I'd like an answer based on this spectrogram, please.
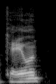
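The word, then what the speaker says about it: Kailyn: my daughter's name is kay lynn but it's not pronounced with two syllables really it's more kalin uh k-a-i-l-y-n all right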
